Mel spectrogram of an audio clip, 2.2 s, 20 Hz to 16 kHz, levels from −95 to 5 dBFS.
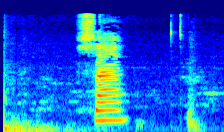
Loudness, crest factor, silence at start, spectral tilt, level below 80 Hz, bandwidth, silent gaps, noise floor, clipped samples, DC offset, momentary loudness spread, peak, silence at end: -16 LUFS; 22 dB; 0.05 s; -2 dB/octave; -42 dBFS; 11.5 kHz; none; -44 dBFS; under 0.1%; under 0.1%; 25 LU; 0 dBFS; 0.25 s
